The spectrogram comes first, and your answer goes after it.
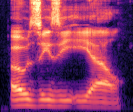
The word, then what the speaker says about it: Ozzel: Owen Wilson killing Luke Wilson in that scene Ozil Admiral Ozil came out of light speed too close to the system yes ozzel that's it that's that's Luke Wilson okay oh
